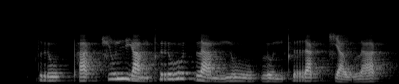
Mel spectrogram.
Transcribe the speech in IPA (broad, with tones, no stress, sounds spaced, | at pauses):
k r u˨˩ ʔ pʰ a˨˩ k̚ t͡ɕ u˥˩ n j a˩˦ m kʰ r uː˥˩ t̚ l a˩˦ m n uː˨˩ p l u˩˦ n kʰ r a˦˥ k̚ t͡ɕ a˩˦ w l a˦˥ k̚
